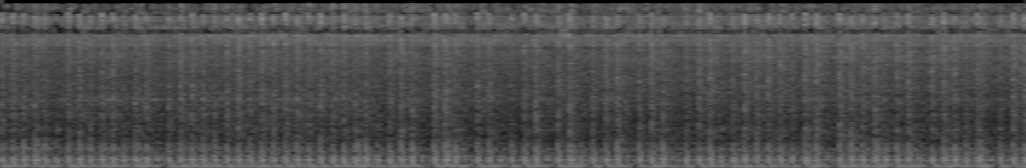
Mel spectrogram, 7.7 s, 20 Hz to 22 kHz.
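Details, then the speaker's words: 500cc single-cylinder mini bike with new full stainless exhaust and high-flow muffler, baffle refitted after it vibrated loose: quick steady idle, loud low exhaust pulses, no rattle or buzz; exhaust sounds much better. "yep it's actually fired up again see how it sounds new [Music] ble sounds way better"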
